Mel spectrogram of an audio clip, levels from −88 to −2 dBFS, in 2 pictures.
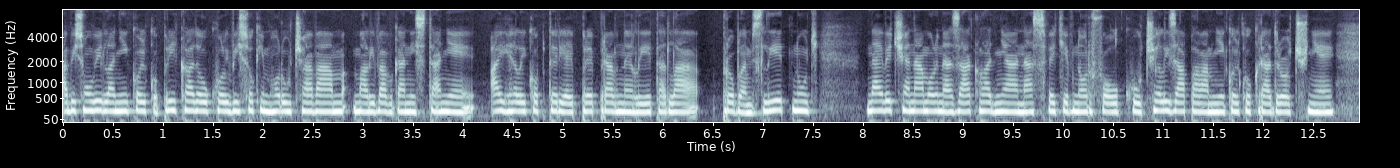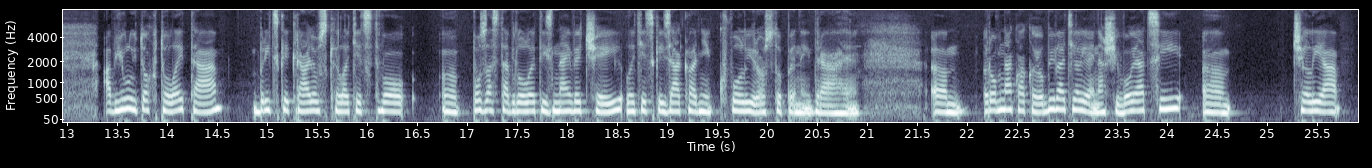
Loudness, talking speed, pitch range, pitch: -9 LUFS, 125 wpm, 185-205 Hz, 195 Hz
